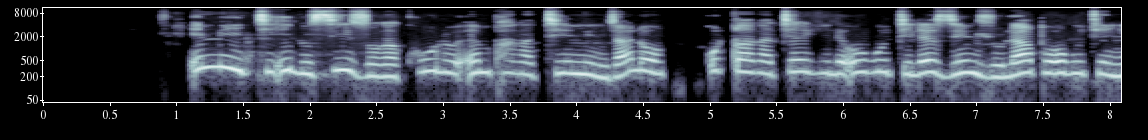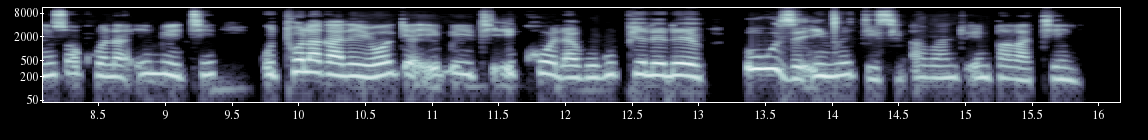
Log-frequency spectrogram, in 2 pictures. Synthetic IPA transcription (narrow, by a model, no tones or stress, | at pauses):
imitʰiilusizɔɣakʰuluʔem̩pʰaɣatʰinind͡ʒʱalɔ | ɣuǃaɣatʰeɣilɛuɣutʰilezind͡ɮʱulapʰɔoɣutʰeŋiswakʰɔnaʔimitʰi | ɣutʰɔlaɣalɛjɔŋkʼɛimitʰḭʔikʰɔlaɣoɣupʰɛlɛlɛjɔ | uɣuzɛʔiŋ͡ǀed̥ʱisɛʔaβantʼuɛm̩pʰaɣatʰiːni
